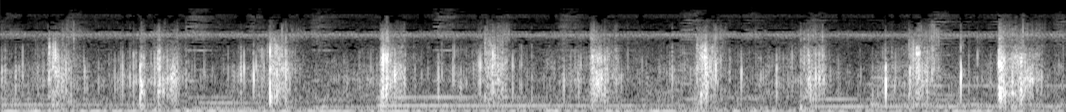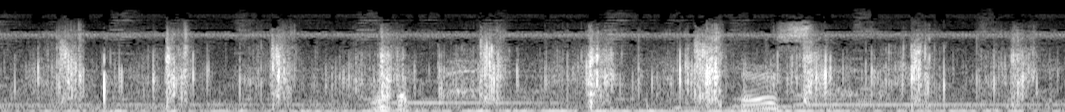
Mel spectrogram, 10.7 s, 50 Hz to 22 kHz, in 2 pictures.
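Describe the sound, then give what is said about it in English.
Footsteps of a person running uphill on a trail, a long series of quiet, steady footfalls that keep an even rhythm throughout. “Elevation gain at the beginning of this run, whichever direction I run from, direct center, within 50 meters I'm climbing.”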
